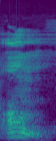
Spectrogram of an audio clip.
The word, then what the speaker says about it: ওহম: তো ওহমের সূত্রর এই নামটাকে একটু সংক্ষেপ করে আমরা হ অক্ষরটাকে বাদ দিয়ে উচ্চারণ করব হলো ওম।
